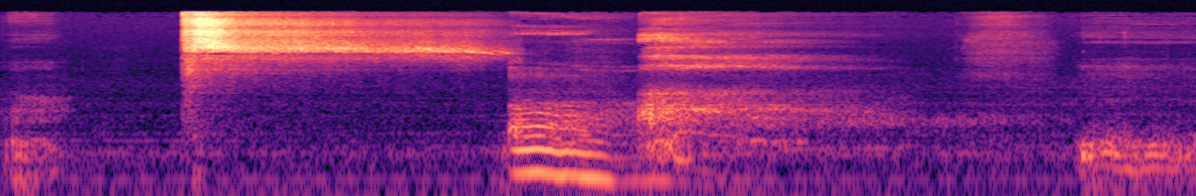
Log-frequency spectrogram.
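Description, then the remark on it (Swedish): Water hits hot sauna stones with a loud, bright hiss that slowly fades, followed by a low breathy exhale and a second, softer hissing surge tapering off. “Kan jag hälla på lite mer vatten?”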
